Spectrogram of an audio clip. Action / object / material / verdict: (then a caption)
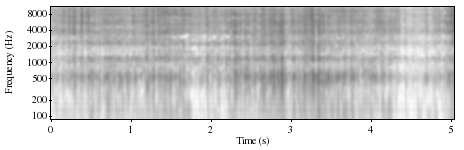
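scrape / woven rattan basket / rattan / none. Fingernails scratch and tap on a hollow red woven rattan basket, making a dense, crackly rustle with quick light taps that carry a hollow woody tone around 540 Hz. The sound swells and fades over the few seconds, with a dull low rumble underneath and little bright content.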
